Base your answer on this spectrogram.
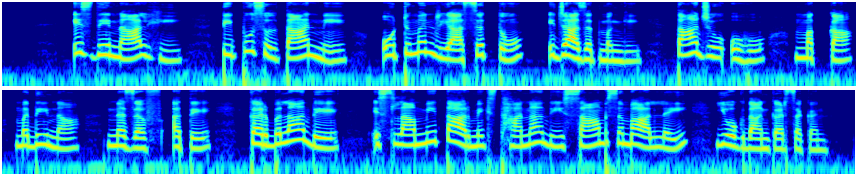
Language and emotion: Punjabi, neutral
